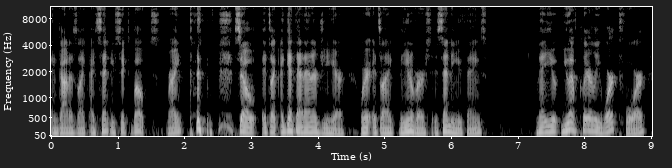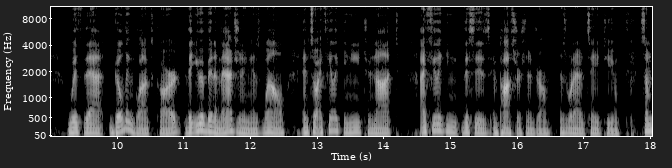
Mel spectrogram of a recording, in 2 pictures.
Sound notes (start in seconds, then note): 2.1 laughs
